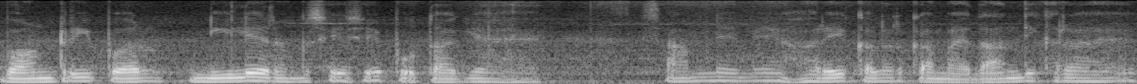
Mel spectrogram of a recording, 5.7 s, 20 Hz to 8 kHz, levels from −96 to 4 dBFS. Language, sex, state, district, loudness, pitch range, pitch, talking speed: Hindi, male, Chhattisgarh, Korba, -17 LUFS, 110-130 Hz, 120 Hz, 180 wpm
